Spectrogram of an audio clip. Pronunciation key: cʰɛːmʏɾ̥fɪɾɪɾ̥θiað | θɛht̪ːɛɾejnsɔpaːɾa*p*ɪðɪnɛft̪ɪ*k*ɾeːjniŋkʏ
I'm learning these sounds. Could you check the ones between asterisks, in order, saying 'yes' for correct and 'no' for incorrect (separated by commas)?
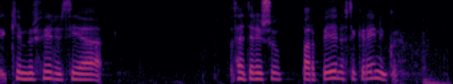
yes, yes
